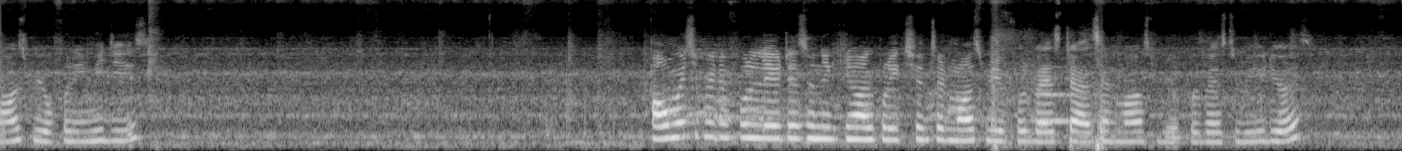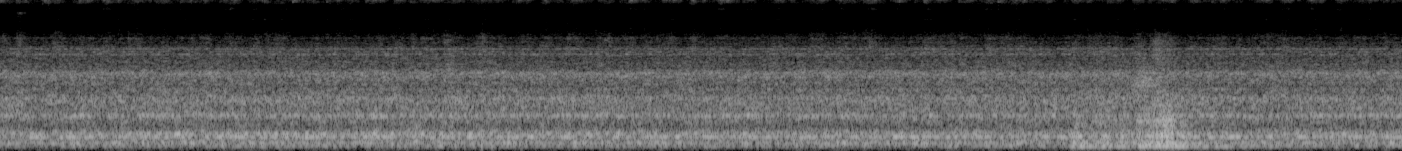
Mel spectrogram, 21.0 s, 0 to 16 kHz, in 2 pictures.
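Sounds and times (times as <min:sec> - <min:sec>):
faint hum: 0:00.0 - 0:21.0.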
